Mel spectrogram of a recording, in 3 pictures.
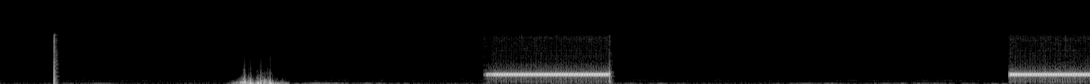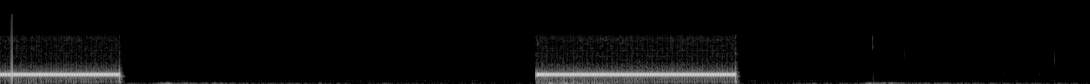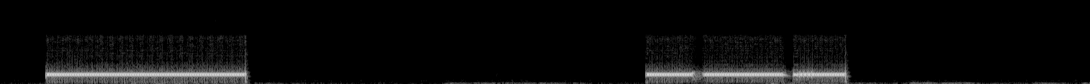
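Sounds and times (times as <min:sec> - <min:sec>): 
telephone line ringback tones while dialing: 0:04.8 - 0:06.2, 0:10.1 - 0:12.2, 0:16.3 - 0:18.3, 0:22.3 - 0:24.3, 0:28.3 - 0:30.3.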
